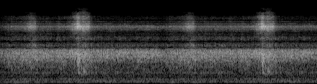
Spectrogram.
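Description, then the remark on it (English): A river otter's blow call: a few short, breathy puffs of air repeated at uneven intervals, hissy and noisy over a steady background hum, with no voices. “Well, I've heard otters make this sound when I was out paddling on a river.”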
